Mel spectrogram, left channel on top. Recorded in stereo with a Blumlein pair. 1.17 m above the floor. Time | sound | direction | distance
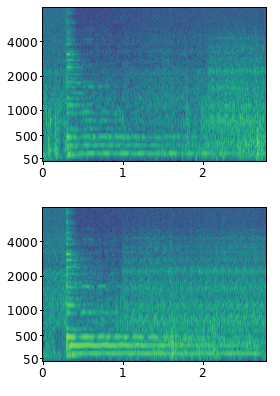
0.3 | a guitar | 40° right | 5.5 m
